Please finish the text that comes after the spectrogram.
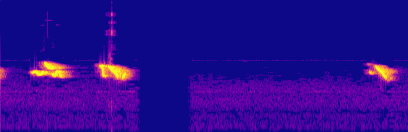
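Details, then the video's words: American robin giving two warbled whistled phrases close together, then a single short downslurred phrase after a pause of over two seconds, in otherwise silent surroundings. "American Robin Song! Call! Sound! Singing! - Mirlo Primavera Canto- Turdus Migratorius"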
